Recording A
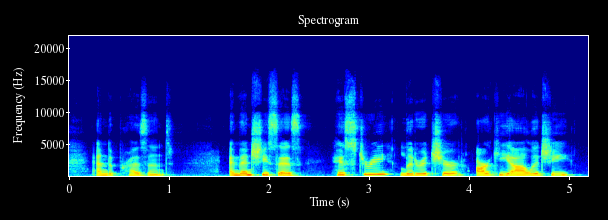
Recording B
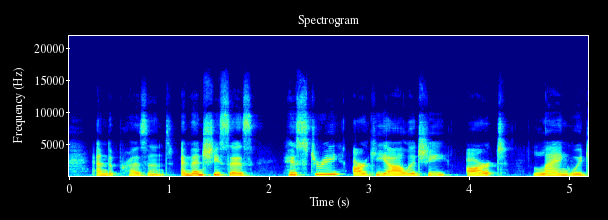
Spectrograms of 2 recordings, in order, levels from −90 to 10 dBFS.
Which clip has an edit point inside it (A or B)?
B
